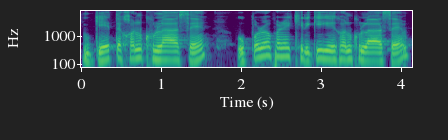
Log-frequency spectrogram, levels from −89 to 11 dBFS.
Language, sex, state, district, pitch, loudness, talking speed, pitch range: Assamese, male, Assam, Kamrup Metropolitan, 155 Hz, -14 LUFS, 145 wpm, 140-170 Hz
